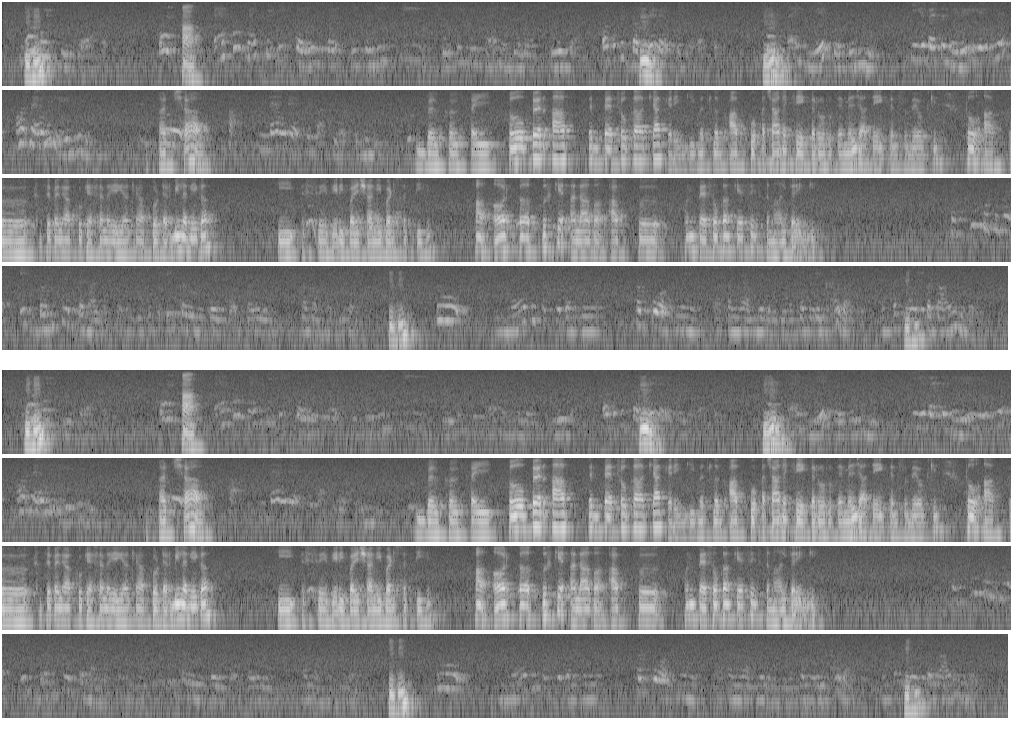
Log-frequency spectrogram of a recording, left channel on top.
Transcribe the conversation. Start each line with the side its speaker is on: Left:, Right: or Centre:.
Left: या
Right: हम्म हम्म
Left: कोई
Right: हम्म,
Left: भूल गया है पर
Right: हाँ
Left: ऐसा है कि एक करोड़ रुपए इतनी भी छोटी चीज है नहीं जो लोग भूल जाए और वो भी डब्बे
Right: हम्म
Left: में रखे हुए पैसे
Right: हम्म
Left: तो मैं ये सोचूंगी कि ये पैसे मेरे लिए ही है और मैं उन्हें ले भी लूंगी
Right: अच्छा
Left: तो हाँ मैं उन्हें अपने पास ही रखूंगी <laughs>
Right: बिल्कुल सही तो फिर आप इन पैसों का क्या करेंगी मतलब आपको अचानक से एक करोड़ रुपए मिल जाते हैं एक दिन सुबह उठ के तो आप अ, सबसे पहले आपको कैसा लगेगा कि आपको डर भी लगेगा कि इससे
Left: हम्म
Right: मेरी परेशानी
Left: डर तो लगेगा
Right: बढ़ सकती है हाँ और
Left: हम्म
Right: अ, उसके अलावा आप अ, उन पैसों का कैसे इस्तेमाल करेंगी
Left: पैसों को तो मैं एकदम से इस्तेमाल नहीं करूंगी क्योंकि एक करोड़ रुपए एक बहुत बड़ी रकम होती है
Right: हम्म
Left: तो मैं तो सबसे पहले सबको अपने अ, संज्ञान में लूंगी मतलब मेरे घर वाले मैं सबको
Right: हम्म
Left: ये बताऊंगी जरूर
